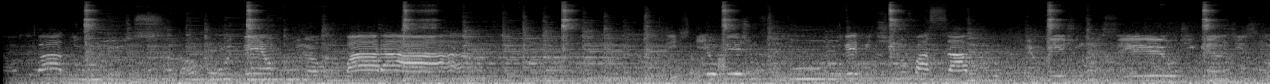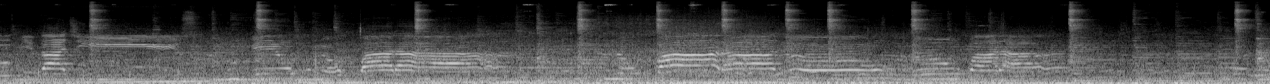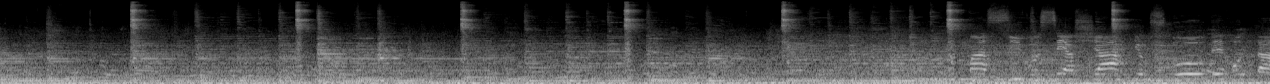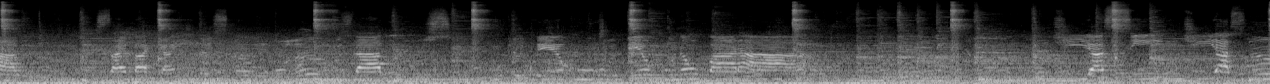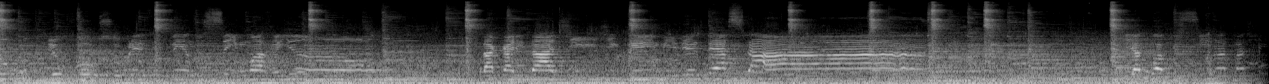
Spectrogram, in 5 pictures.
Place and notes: Musico Cazuza - Centro, Londrina - PR, Brasil - Calçadão: músico de rua (Cazuza)
Panorama sonoro gravado no Calçadão de Londrina, Paraná.
Categoria de som predominante: antropofonia (músicos de rua, veículos e vozes).
Condições do tempo: ensolarado, vento, frio.
Data: 23/05/2016.
Hora de início: 14h48.
Equipamento: Tascam DR-05.
Classificação dos sons
Antropofonia:
Sons Humanos: Sons da Voz; Canto.
Sons da Sociedade: Músicas; Instrumentos Musicais; Músico de Rua.
Sons Mecânicos: Máquina de Combustão Interna; Automóveis.
Sound panorama recorded on the Boardwalk of Londrina, Paraná.
Predominant sound category: antropophony (street musicians, vehicles and voices).
Weather conditions: sunny, wind, cold.
Date: 05/23/2016.
Start time: 14h48.
Hardware: Tascam DR-05.
Human Sounds: Sounds of the Voice; Corner.
Sounds of Society: Music; Musical instruments; Street musician.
